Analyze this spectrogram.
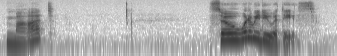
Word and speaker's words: Ma'at: This is an Ein. So again, it's just complementing the Ma'a that we already had. And then we have a T. Again, the feminine ending. In this case, making the word Ma'at.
